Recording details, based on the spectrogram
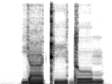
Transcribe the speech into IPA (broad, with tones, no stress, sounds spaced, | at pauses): j aː˩ kʰ iː˩ d oː˧ m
